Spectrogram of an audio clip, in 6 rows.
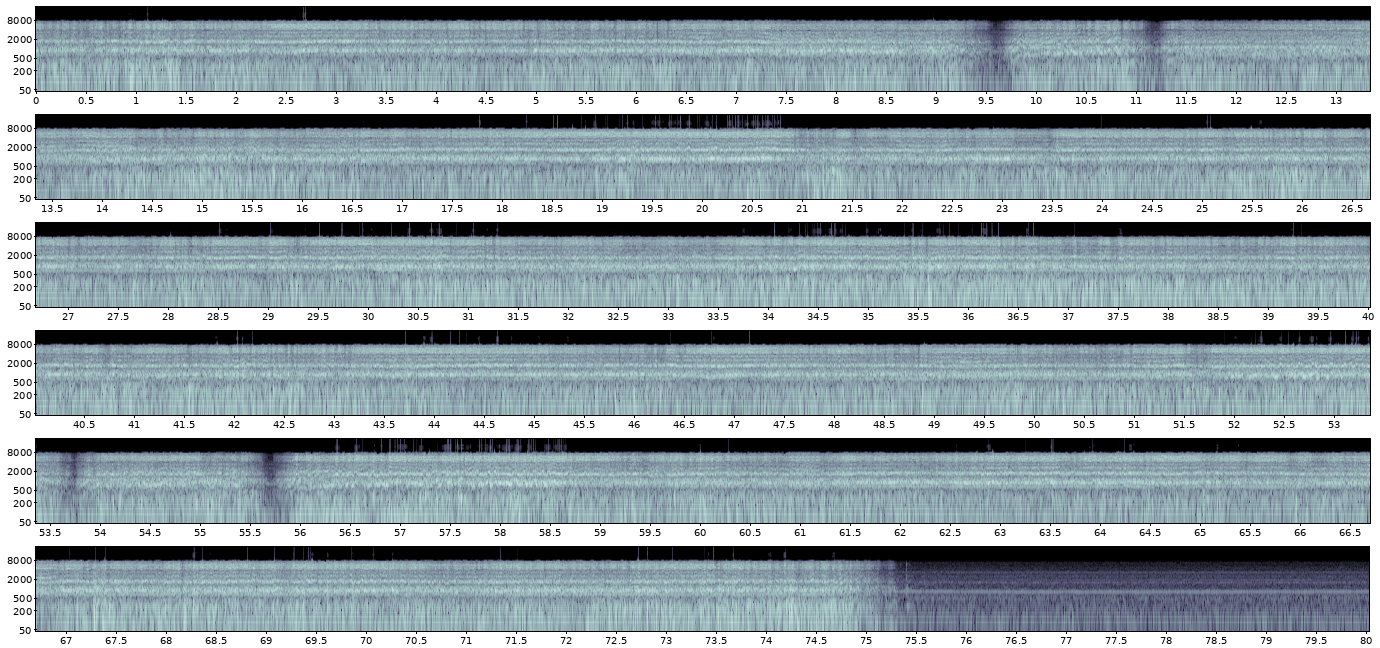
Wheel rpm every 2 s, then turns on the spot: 230, 230, 230, 220, 150, 120, 180, 210, 220, 220, 220, 220, 230, 230, 230, 220, 220, 230, 240, 230, 230, 230, 230, 230, 230, 230, 180, 150, 150, 200, 220, 230, 230, 220, 230, 230, 240, 130, 0, 0.
none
